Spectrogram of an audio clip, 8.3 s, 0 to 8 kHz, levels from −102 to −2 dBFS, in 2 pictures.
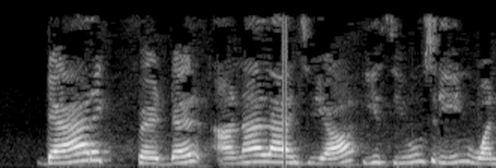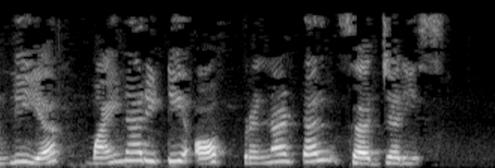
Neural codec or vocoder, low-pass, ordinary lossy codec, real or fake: none; 7.2 kHz; MP3, 32 kbps; real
